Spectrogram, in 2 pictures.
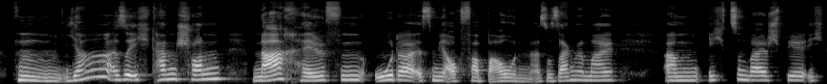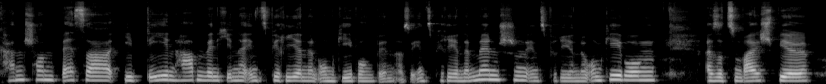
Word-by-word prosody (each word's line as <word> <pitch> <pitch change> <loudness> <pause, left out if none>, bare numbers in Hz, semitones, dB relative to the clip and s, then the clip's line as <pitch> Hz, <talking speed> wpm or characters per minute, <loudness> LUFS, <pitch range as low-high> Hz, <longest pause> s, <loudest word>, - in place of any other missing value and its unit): Hm, 180 -6 +2
ja, 295 - +1
also 215 +2 +2
ich 220 +1 +3
kann 235 +2 +3
schon 240 +3 +3 0.2
nachhelfen 195 +1 +5
oder 200 +1 +4
es 175 - -2
mir 185 -4 +1
auch 155 0 +2
verbauen. 155 -3 0
Also, 160 +2 -5
sagen 175 +4 0
wir 205 -1 -2
mal, 195 0 -1 0.5
ähm, 185 +1 0
ich 195 0 -7
zum 220 -2 0
Beispiel, 195 -1 0
ich 185 +1 -11
kann 205 +4 -6
schon 210 -2 -4
besser 190 -1 -1
Ideen 185 +2 -2
haben, 195 +1 -4
wenn 185 -1 -1
ich 185 - -11
in 170 +3 -4
'ner 180 - -4
inspirierenden 175 -1 -4
Umgebung 155 0 -5
bin. 145 +1 -9
Also, - - -7
inspirierende 165 +1 -5
Menschen, 215 -1 -1
inspirierende 155 -2 -7
Umgebung. 200 +2 +1 0.5
Also, 170 -1 -1
zum 165 +1 -1
Beispiel 170 +1 +1
185 Hz, 150 wpm, -21 LUFS, 170-205 Hz, 0.5 s, nachhelfen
